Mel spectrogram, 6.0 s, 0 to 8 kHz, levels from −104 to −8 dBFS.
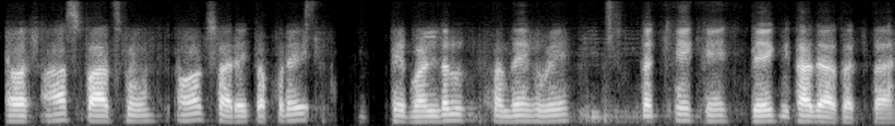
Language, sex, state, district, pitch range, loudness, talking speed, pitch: Hindi, male, Chandigarh, Chandigarh, 130-140 Hz, -22 LUFS, 170 wpm, 130 Hz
